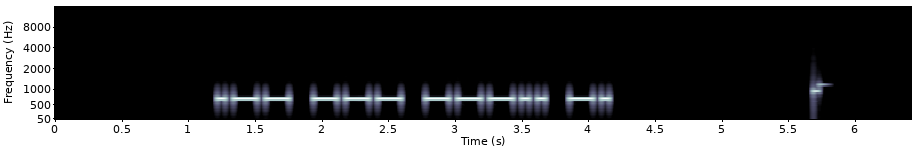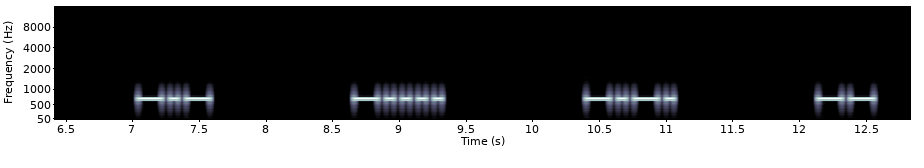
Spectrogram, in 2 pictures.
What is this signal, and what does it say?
Morse code, heard as a keyed tone, about 20 wpm, spaced as for 10 wpm, 700 Hz. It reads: WO8N K6CM
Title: USA Call Signs - 4 Characters - 6x Character Spacing - 20wpm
